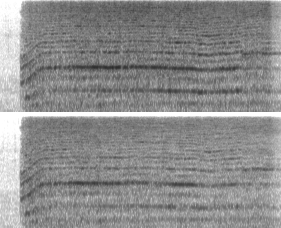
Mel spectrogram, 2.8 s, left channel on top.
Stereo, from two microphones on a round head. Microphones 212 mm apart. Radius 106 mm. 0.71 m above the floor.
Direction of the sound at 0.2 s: 20° right (ahead or behind).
